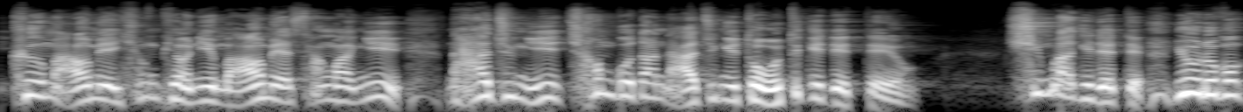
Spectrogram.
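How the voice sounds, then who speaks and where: A man, a pastor, preaching a sermon in a church, animated and acting out the voices of the people in his stories. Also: sits high. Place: church sanctuary.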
